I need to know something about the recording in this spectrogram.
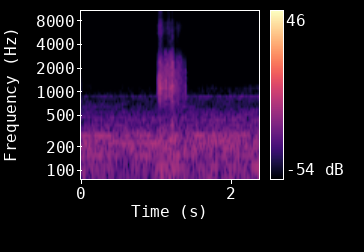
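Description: A page turns with a soft rustle.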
